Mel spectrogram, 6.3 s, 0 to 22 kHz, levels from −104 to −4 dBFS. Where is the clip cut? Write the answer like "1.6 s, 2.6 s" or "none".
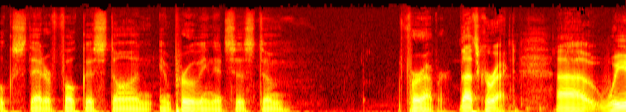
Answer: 2.2 s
